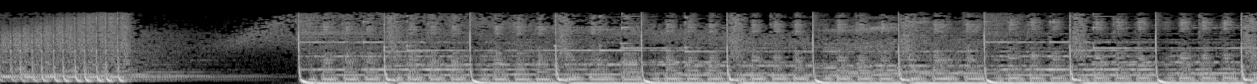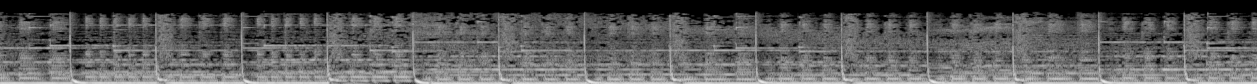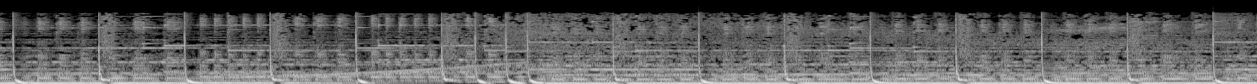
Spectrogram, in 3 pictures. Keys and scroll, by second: 12.0 space, 13.4 shift+super+a, 27.8 super+i, 29.1 b, 32.9 [, 33.8 [, 35.6 ], 36.0 [, 36.5 ].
